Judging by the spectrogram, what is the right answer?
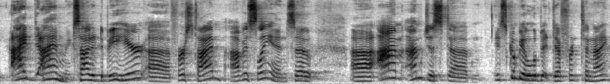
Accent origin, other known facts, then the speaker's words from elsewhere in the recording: Tennessee, United States; I grew up in Tennessee.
